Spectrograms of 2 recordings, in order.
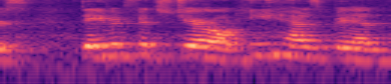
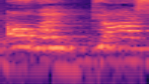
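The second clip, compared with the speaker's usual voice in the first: alarmed exclaim; 10 semitones higher, 4 dB louder than usual. Retold or imitated. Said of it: "running up and down saying".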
